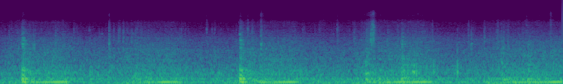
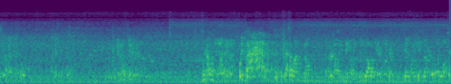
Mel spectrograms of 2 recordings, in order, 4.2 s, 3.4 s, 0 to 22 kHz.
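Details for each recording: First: 1991 Range Rover Classic Hunter, not driven in years, being driven to the shop with the pedal floored. A low, labored drone with uneven surges never pulls cleanly; loss of power under load. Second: 1991 Range Rover Classic, unused for years, running again after new fuel pump and replacement starter; steady idle with even low exhaust beat and wind on the microphone; normal idle.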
